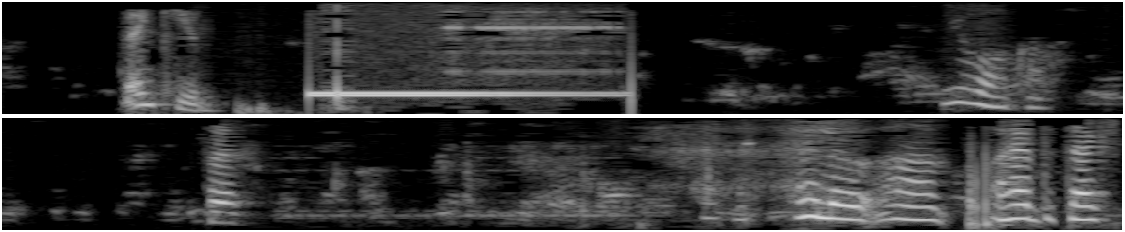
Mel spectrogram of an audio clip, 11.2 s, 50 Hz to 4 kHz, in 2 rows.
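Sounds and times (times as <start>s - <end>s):
speech: 0.6s - 1.8s, 4.7s - 5.3s, 6.6s - 6.9s, 9.1s - 11.2s
long electronic telephone tone of a call being placed: 1.6s - 3.2s.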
